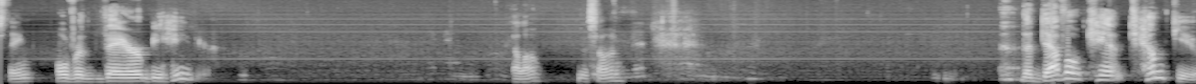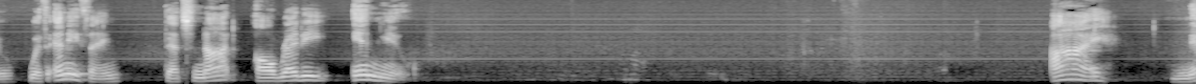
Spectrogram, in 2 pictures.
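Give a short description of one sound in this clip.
A man speaks with animation to an audience, with long pauses.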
